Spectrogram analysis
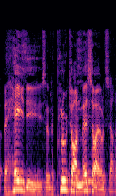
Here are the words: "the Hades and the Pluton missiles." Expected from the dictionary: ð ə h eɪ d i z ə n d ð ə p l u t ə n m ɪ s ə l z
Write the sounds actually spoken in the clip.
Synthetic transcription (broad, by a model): ð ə h eɪ d i z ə n ð ə p l u t ə n m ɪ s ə l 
